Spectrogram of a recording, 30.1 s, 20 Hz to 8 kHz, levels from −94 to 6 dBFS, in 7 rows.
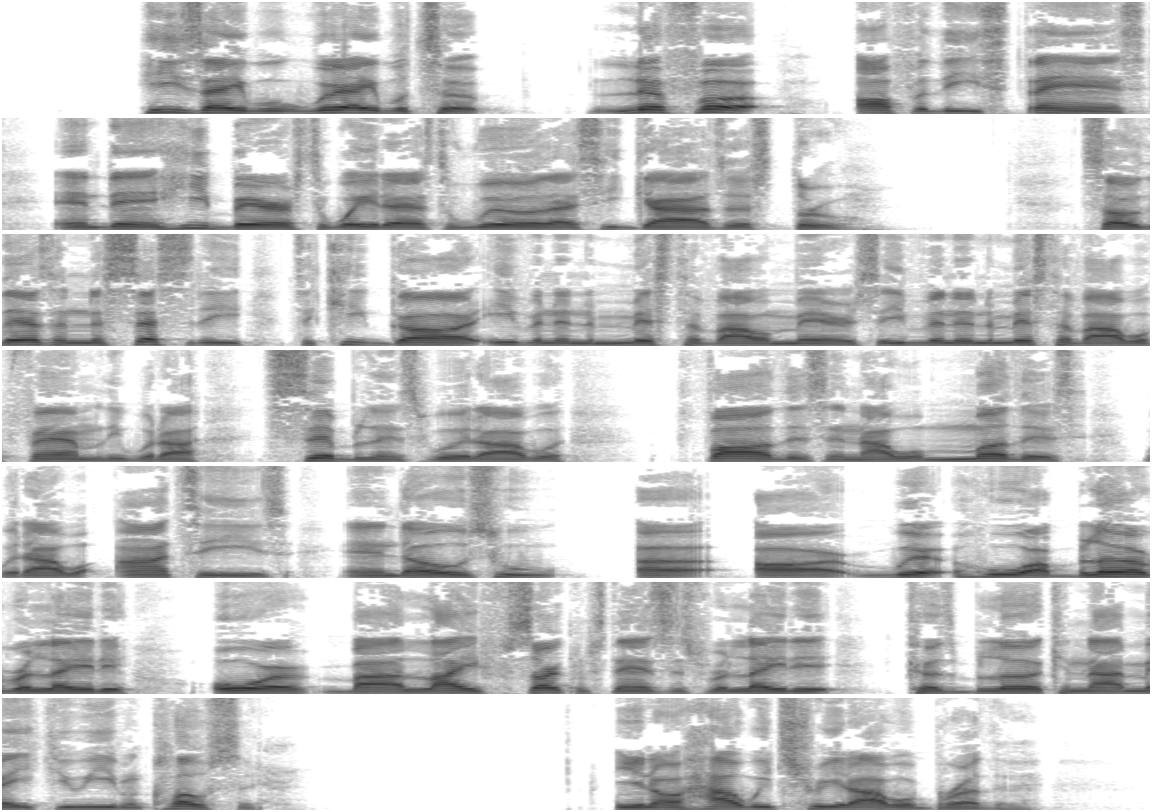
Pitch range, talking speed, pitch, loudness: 120-145 Hz, 170 wpm, 135 Hz, -23 LUFS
